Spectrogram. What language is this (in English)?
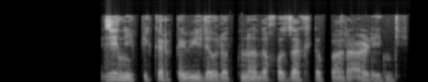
Pashto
